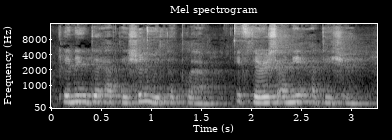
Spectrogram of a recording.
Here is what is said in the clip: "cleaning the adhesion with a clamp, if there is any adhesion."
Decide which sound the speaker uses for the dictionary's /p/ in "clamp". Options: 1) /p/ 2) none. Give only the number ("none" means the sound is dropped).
2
